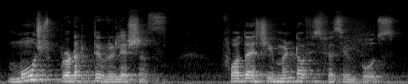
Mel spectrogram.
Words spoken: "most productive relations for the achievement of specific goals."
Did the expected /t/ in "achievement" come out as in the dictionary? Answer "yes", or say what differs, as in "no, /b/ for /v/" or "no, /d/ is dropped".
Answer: yes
